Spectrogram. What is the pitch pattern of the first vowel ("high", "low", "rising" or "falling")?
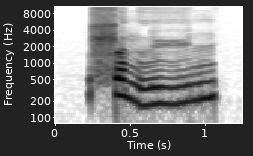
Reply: falling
